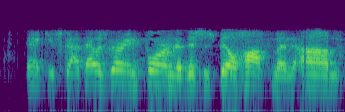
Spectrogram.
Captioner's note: voiceover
